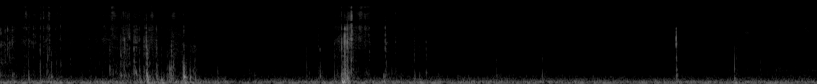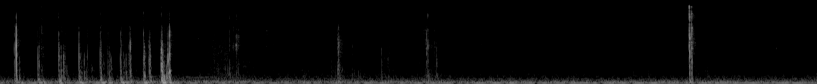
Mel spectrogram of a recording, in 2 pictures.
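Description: Close-up handling of a paper checklist card and packaging: rustling and crinkling with scattered light taps and a few sharp clicks, the sharpest one near the end.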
